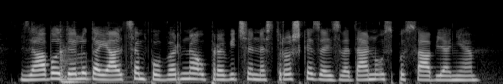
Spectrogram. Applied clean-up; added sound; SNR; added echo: none; Bowed string instrument; 17 dB; none.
